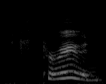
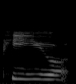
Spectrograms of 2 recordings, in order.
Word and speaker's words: Purdue: It's Peru with P-U-R-D-U-E. Actually, I think I've been pronouncing that wrong the whole video. Purdue. I believe that's how you're supposed to spell it. It's not spell it, pronounce it.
